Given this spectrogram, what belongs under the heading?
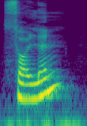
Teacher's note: el austríaco su acento pareciera que le da más fuerza a la segunda parte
